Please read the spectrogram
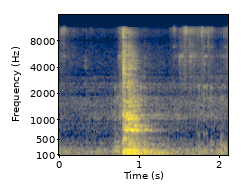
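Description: A single short clink of a hair clip being handled, about a second in.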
